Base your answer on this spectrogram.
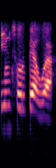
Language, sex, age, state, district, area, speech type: Hindi, male, 18-30, Uttar Pradesh, Ghazipur, urban, conversation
